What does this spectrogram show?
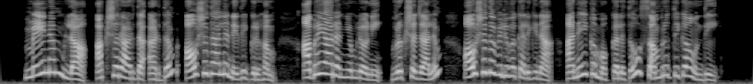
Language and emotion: Telugu, neutral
